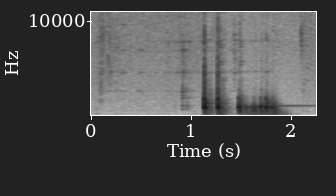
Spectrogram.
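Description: Hard small objects clinking as they are handled on a desk: a few sharp clinks about a second in, then a half-second clatter that ends in a brief ringing tone.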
